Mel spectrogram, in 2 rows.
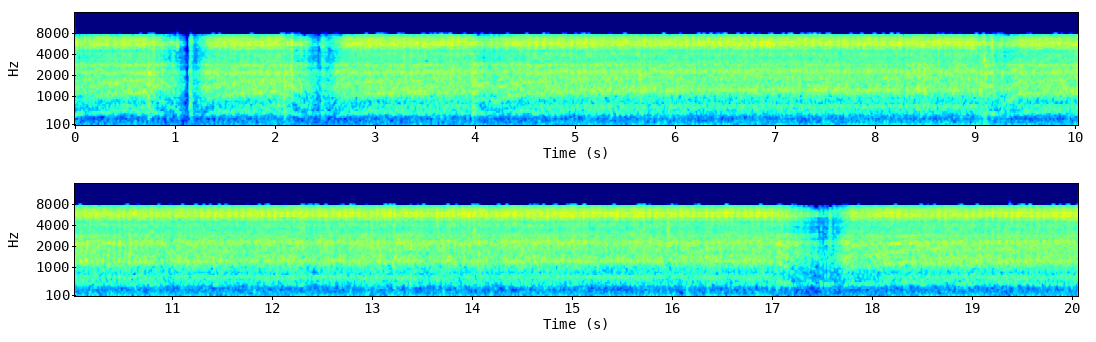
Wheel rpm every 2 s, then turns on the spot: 100, 120, 160, 160, 150, 160, 160, 160, 100, 160.
none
